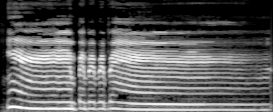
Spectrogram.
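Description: A man's voice sung as one long held note with no words: it swoops in, breaks into a few quick stutters a little over a second in, then holds steady and fades toward the end.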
